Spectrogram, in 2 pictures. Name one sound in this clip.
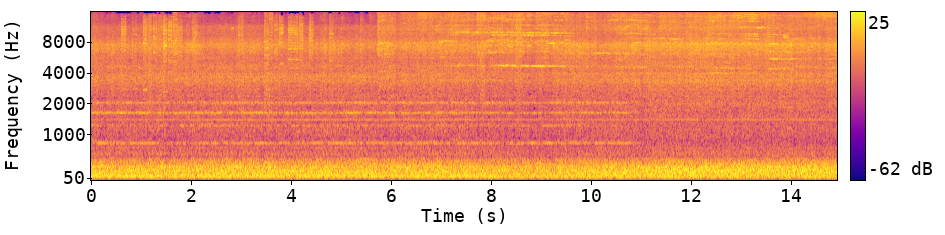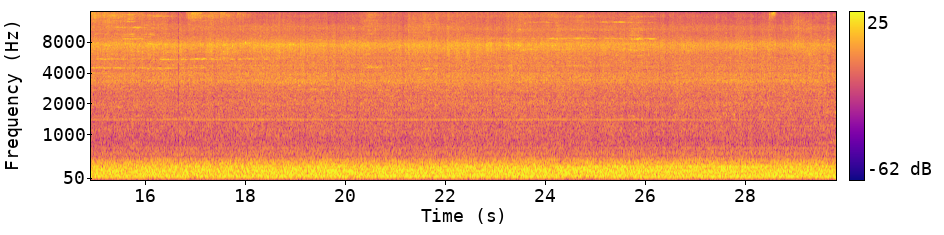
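A diesel locomotive engine rumbles steadily as a train rolls along.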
